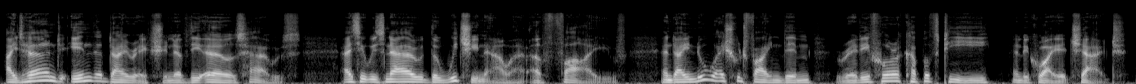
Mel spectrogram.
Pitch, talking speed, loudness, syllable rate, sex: 105 Hz, 185 wpm, -18 LUFS, 4.1 syllables/s, male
